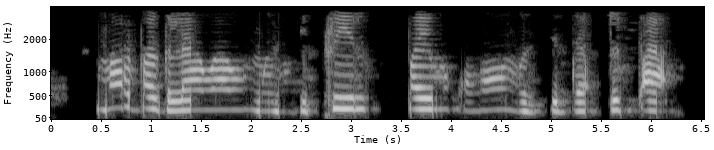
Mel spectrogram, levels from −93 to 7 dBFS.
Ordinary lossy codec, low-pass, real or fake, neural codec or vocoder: MP3, 24 kbps; 3.6 kHz; real; none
